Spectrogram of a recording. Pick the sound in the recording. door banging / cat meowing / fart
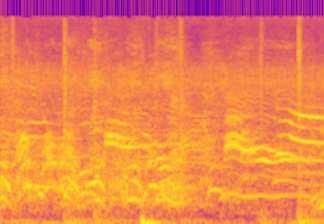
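cat meowing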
